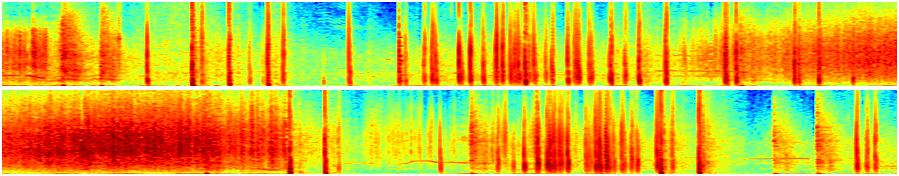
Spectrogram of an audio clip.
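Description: Aerial fireworks display: a rapid, dense string of shell bursts and bangs, with a spell of crackling hiss about halfway through.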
